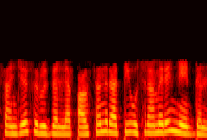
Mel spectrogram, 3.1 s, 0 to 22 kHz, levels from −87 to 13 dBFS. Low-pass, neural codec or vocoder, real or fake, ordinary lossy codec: 3.6 kHz; codec, 16 kHz, 4 kbps, FunCodec, trained on Chinese and English, 50 frames a second; fake; MP3, 24 kbps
